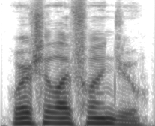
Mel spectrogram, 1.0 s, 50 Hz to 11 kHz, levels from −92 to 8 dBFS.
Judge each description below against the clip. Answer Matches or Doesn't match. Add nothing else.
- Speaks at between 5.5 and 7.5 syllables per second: Matches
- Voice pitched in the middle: Doesn't match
